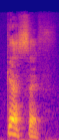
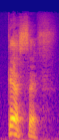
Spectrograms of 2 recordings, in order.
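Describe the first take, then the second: No difference in how they are said.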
